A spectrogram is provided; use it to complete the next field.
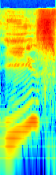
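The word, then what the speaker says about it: Eaze: Ease is super strict about staying in compliance with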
